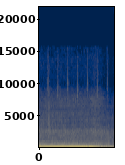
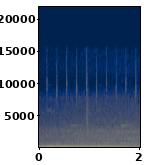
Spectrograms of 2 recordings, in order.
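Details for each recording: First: Peugeot 307 driving after trizeta (driveshaft tripod joint) replacement: steady low road and engine rumble, no knock or rhythmic clunk; steering vibration gone, remaining slight noise attributed to an engine mount near the coolant reservoir. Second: Peugeot 307, cylinder head redone four months earlier, on a road test pulling in second to fourth gear near 100 km/h: heavy drone with a faint regular tick and shaking from a worn tripod CV joint on the driveshaft.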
